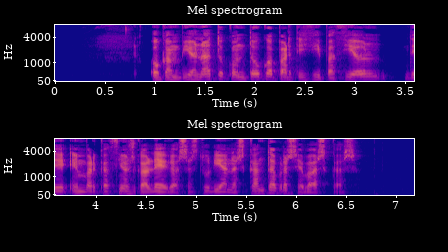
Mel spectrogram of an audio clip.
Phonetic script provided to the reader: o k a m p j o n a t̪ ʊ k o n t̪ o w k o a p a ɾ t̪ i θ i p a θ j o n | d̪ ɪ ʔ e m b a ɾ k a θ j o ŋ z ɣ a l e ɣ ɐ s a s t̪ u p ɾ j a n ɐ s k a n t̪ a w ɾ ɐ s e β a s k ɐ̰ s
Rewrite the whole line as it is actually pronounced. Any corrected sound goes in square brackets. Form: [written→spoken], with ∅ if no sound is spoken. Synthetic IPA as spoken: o k a m p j o n a t̪ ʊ k o n t̪ o w k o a p a ɾ t̪ i θ i p a θ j o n | d̪ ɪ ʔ e m b a ɾ k a θ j o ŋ z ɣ a l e ɣ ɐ s a s t̪ u [p→∅] ɾ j a n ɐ s k a n t̪ a [w→β] ɾ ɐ s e β a s k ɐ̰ s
